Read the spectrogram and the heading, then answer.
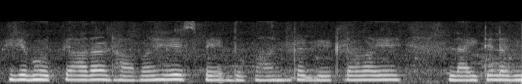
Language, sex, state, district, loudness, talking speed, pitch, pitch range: Hindi, female, Madhya Pradesh, Bhopal, -14 LUFS, 160 wpm, 210 Hz, 200-215 Hz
